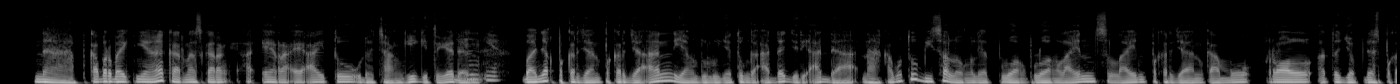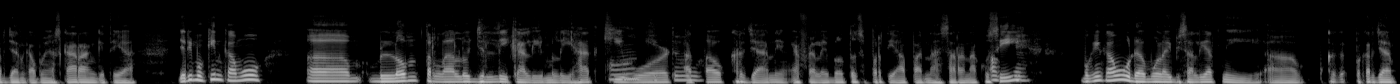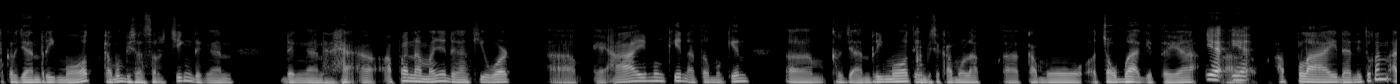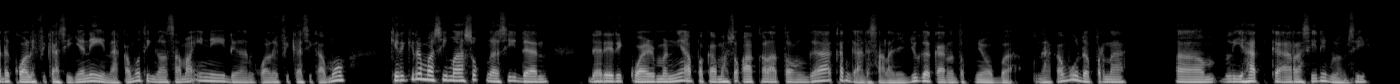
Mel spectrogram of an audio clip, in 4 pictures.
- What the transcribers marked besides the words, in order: in English: "AI"; in English: "keyword"; in English: "available"; in English: "searching"; in English: "keyword"; in English: "AI"; tapping; in English: "apply"; in English: "requirement-nya"
- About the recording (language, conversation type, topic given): Indonesian, advice, Bagaimana perasaan Anda setelah kehilangan pekerjaan dan takut menghadapi masa depan?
